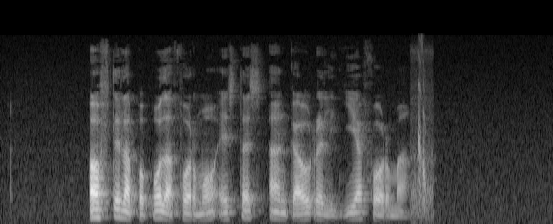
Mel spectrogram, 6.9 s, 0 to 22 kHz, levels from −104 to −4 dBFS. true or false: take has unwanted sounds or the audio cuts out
true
